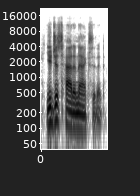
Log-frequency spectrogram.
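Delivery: ordinary talk, nothing marked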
